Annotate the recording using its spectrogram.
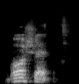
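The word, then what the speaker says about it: Boshet (בושת): If you put a vav there, bet, vav, shin, tav, how do you say it? – Boshet.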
